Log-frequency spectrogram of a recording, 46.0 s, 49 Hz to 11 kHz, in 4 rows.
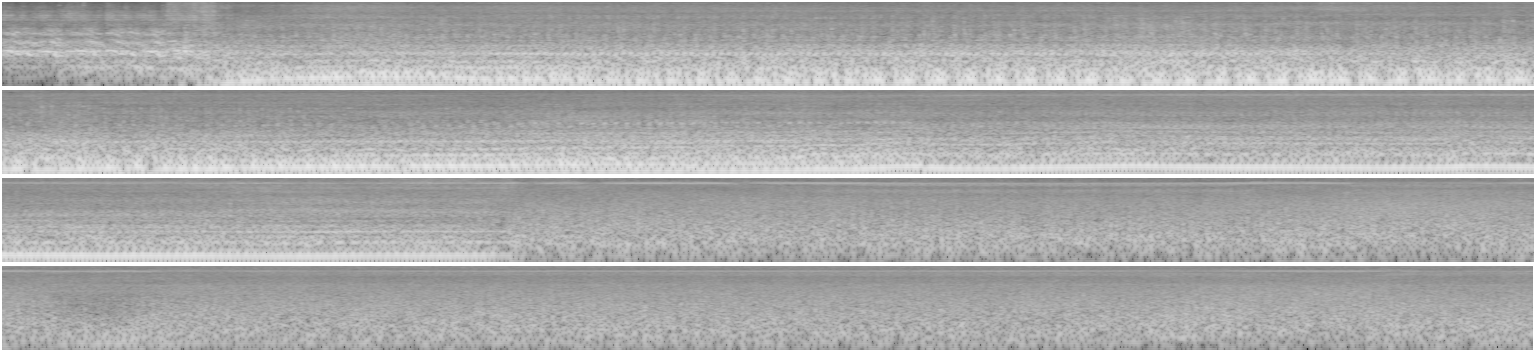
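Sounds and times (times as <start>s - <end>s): air compressor engine running: 0.0s - 28.3s.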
